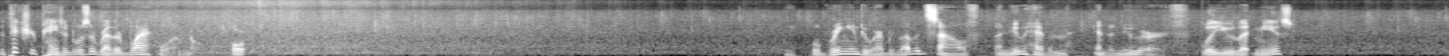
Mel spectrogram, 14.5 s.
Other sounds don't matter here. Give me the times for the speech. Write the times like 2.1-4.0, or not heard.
0.0-2.5, 7.8-12.9.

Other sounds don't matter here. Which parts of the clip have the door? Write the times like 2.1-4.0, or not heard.
not heard.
